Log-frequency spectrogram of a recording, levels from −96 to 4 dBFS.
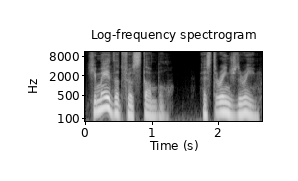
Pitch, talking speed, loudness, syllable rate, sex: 135 Hz, 180 wpm, -18 LUFS, 4.6 syllables/s, male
